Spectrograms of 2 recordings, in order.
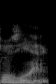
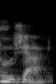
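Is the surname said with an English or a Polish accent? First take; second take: English; Polish. First: The surname is said with an English accent. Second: The surname is said with a Polish accent.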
